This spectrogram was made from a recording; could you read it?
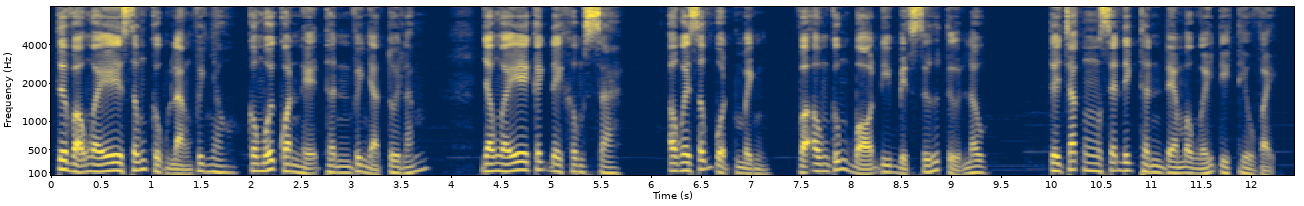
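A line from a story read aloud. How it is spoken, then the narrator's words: Sighing. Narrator (Vietnamese): Lâm liền thở dài rồi nói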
